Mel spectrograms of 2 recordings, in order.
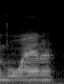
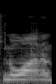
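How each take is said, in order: First: Moana with a short "a" as in "can"; alternate pronunciation. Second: Moana with a broad "ah"; first pronunciation. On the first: Vlogger comparing ways to say it, short-a pronunciation. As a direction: say Moana as mo-ANN-a. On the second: Vlogger comparing ways to say it, broad-ah pronunciation. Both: Shown as a demonstration. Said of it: "not sure exactly how you say it".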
